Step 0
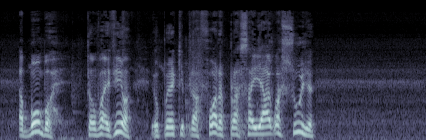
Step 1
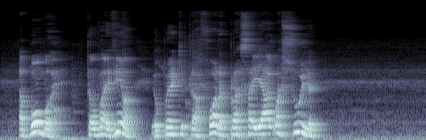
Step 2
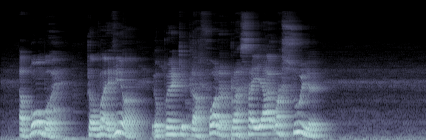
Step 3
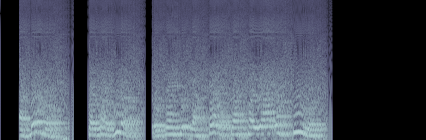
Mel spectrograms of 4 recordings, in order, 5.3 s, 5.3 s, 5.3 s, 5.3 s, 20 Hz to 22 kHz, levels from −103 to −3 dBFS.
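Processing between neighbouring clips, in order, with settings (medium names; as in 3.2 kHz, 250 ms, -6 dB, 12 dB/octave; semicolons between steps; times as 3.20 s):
RIAA curve playback; flutter echo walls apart 5.4 m, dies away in 0.42 s; trim +5 dB
spectral sustain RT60 0.56 s; peak limiter -8.5 dBFS, peak gain reduction 7.5 dB; trim -7.5 dB
one-bit delta coder 16 kbps, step -36.5 dBFS; companded quantiser 2-bit; trim -1.5 dB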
